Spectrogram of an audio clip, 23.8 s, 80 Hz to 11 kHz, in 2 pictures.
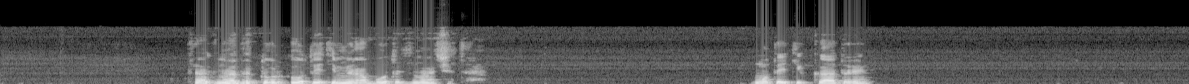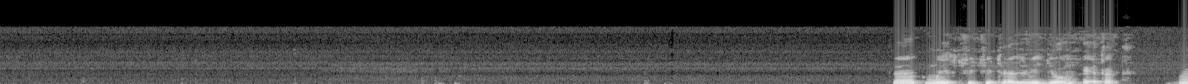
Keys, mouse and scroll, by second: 0.4 ctrl+z, 4.0 middle click, 5.6-8.3 drag, 10.8 click, 13.9 click, 15.0-16.3 drag, 16.4 space, 18.4 space, 21.5 click.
